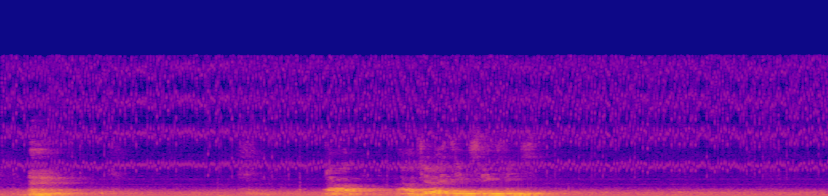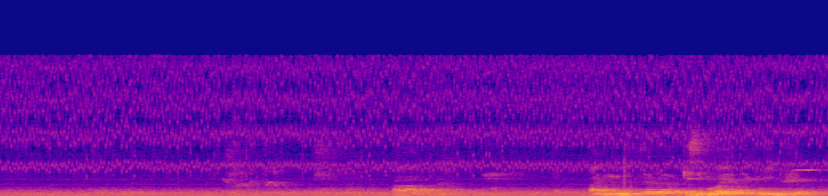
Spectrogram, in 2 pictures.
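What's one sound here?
A man speaks calmly in short bursts with long pauses.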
